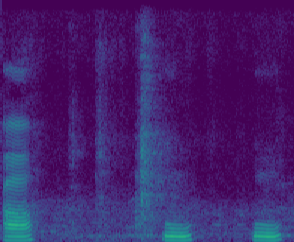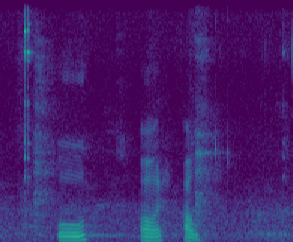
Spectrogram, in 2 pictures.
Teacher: पश्च मतलब पीछे, जिसमें जीभ का पीछे वाला हिस्सा आपका क्रियाशील रहता है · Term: पश्च स्वर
